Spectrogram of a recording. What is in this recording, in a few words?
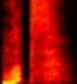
Female Human Oops; Jaina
